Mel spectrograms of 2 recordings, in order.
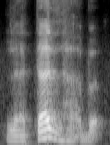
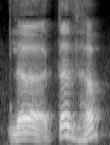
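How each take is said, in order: First: The vowel in the first word is cut short. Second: The vowel in the first word is held long. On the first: Surely you will go. "surely you will go" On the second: Do not go. "this means don't go"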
